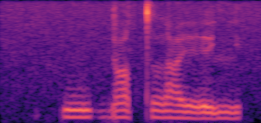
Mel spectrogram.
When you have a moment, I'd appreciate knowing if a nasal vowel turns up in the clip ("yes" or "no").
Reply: no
